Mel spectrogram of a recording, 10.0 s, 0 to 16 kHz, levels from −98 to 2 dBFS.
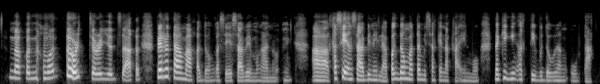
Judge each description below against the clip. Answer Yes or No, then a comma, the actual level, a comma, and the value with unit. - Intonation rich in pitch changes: Yes, wide, 7.1 semitones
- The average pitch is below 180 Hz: No, high, 195 Hz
